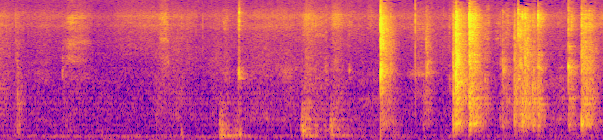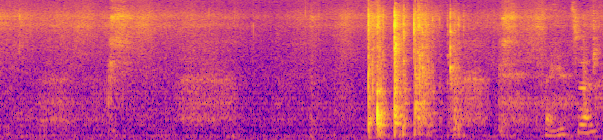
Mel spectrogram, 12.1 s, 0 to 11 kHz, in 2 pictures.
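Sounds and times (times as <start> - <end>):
plastic bottle clattering on wood: 3.0 - 6.0, 9.7 - 10.7.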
